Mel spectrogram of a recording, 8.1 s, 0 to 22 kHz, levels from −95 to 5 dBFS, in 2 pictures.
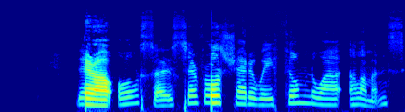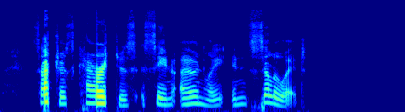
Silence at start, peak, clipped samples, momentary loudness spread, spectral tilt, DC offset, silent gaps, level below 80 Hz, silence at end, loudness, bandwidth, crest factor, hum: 0.8 s; -16 dBFS; under 0.1%; 24 LU; -5 dB/octave; under 0.1%; 4.30-4.36 s, 5.13-5.21 s, 6.33-6.37 s; -82 dBFS; 1.15 s; -37 LUFS; 16 kHz; 26 dB; none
